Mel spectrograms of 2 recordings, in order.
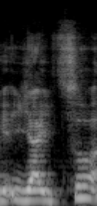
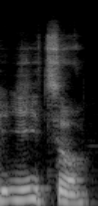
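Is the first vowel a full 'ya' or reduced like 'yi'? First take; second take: full; reduced. First: The first vowel is a full 'ya' sound. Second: The first vowel is reduced, like 'yi'. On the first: The speaker calls it wrong. "I'm not saying яйцо" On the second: The speaker calls it right. "I'm saying яйцо, ... the ya is going to be pronounced like a y"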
